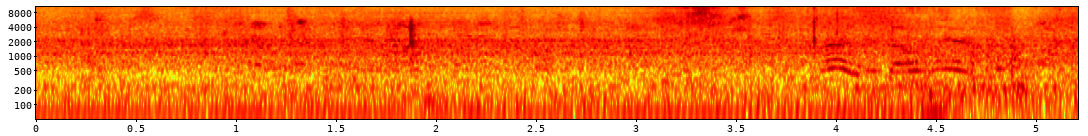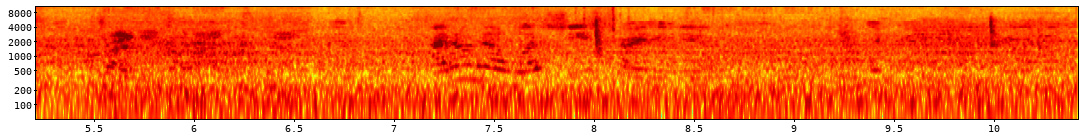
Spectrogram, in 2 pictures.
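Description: Boat engine running with a steady low rumble, its deepest part dropping away about halfway through, with faint people's voices over it.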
